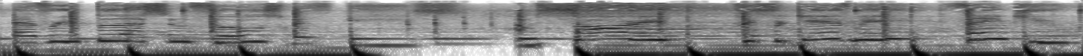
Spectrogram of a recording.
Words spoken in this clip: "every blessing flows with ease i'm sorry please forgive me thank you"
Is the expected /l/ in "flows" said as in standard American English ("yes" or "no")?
no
